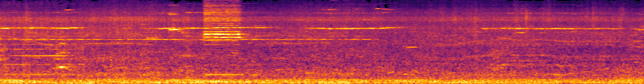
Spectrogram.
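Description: Busy market-street ambience: a steady low rumble of traffic and crowd with indistinct voices in the background. A brief high-pitched toot sounds about two and a half seconds in.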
